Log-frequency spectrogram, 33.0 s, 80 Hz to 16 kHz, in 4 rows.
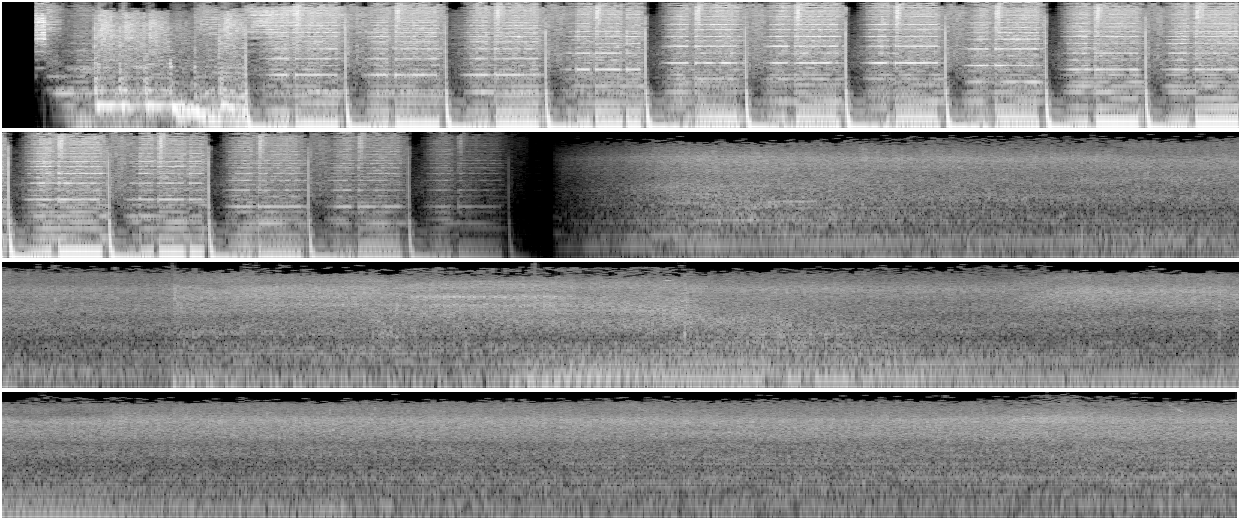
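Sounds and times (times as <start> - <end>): propeller aircraft engine drone: 0.5 - 10.9, 12.0 - 32.9.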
